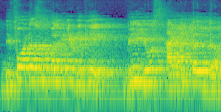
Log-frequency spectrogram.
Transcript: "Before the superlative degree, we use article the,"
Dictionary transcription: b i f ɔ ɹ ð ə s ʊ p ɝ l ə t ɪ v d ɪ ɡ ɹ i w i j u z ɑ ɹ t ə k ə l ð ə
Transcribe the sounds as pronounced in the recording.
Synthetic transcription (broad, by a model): b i f ɔ ɹ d ə s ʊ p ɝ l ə t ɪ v d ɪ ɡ ɛ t i j u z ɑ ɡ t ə k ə l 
